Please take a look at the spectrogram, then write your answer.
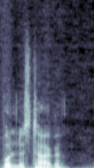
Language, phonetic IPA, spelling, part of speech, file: German, [ˈbʊndəsˌtaːɡə], Bundestage, noun, De-Bundestage.ogg
- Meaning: nominative/accusative/genitive plural of Bundestag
